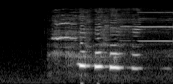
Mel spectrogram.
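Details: Bacio, a three-year-old male Labrador–Great Pyrenees mix, unhappy at wearing a cone after femoral head ostectomy surgery, lets out a high, drawn-out whine breaking into three pulsing, slightly falling notes indoors.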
